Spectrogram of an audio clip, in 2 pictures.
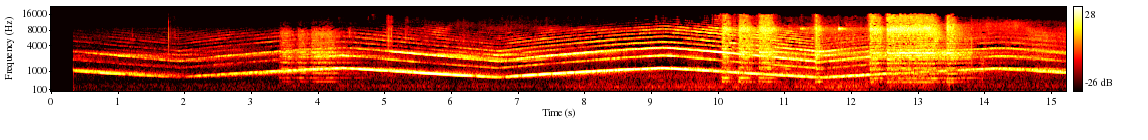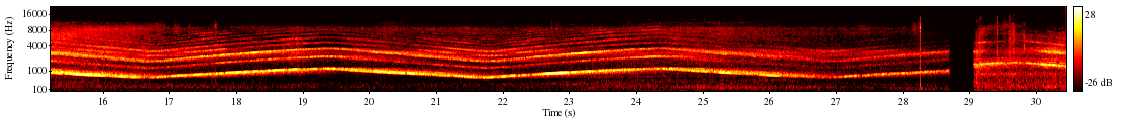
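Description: Polish fire engine siren wailing in a slow rise and fall, about five seconds per cycle, loud and close. Blasts of the truck's horns cut in about four seconds in and again twice between roughly ten and fourteen seconds. A brief dropout comes near the end.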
